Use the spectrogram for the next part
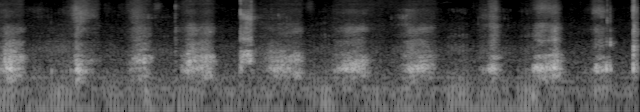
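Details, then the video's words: Relaxed female Ragdoll cat indoors, enjoying treats and brushing, purring in regular rhythmic surges, about nine breathy pulses roughly every three-quarters of a second, steady and unhurried with little other noise. "One pleasant day of the cat I Purring ASMR"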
